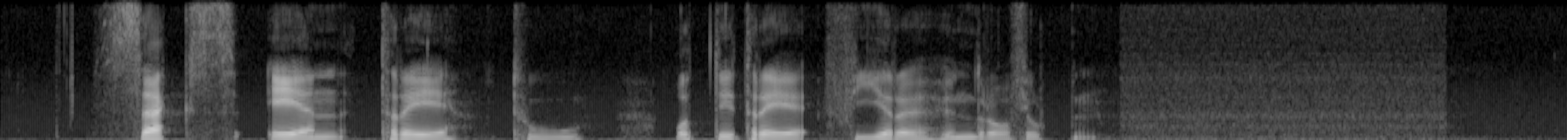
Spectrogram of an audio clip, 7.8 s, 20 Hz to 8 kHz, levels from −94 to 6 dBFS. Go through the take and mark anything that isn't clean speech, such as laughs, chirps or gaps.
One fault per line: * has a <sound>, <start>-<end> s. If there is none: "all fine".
all fine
